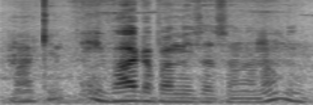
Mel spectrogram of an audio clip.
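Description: A man's voice: medium pitch, expressive, racing, creaky. A Brazilian man with a São Paulo interior accent, giving short laid-back replies while driving. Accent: Brazilian Portuguese, São Paulo interior. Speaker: husband, driver. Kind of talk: casual family chat. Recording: loud road noise inside a car.

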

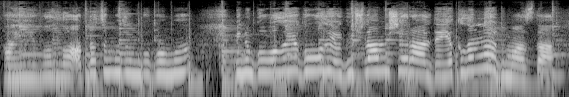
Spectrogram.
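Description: A rambling, folksy young village woman speaks. Her voice sits high and her words come quick. Music plays behind her, as in a TV comedy. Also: animated. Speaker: village bride Kamuran. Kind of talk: TV comedy acting.

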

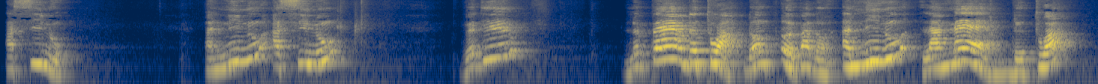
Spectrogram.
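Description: A man with a high, lively voice leads a slow language lesson. He repeats each word and spells it out carefully, and the room around him gives off a clear echo. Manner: repeats words slowly, spells them out. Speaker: language teacher.

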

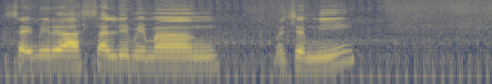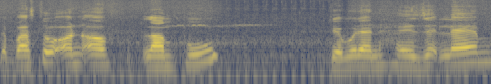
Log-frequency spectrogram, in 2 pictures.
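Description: Outside a motorcycle shop, in its parking lot, a Malaysian Malay-accented dealer in his thirties delivers cheerful sales patter about a motorcycle, sprinkled with English fillers. His voice sits on the high side, with a little hiss or hum in the audio.

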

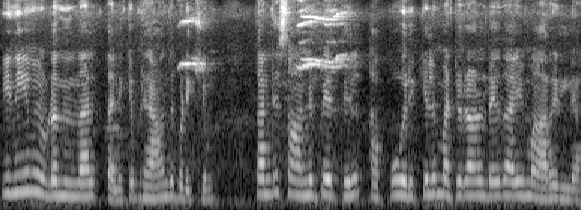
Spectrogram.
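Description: A woman narrating a romantic novel with an emotional, measured reading. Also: a little high, background noise. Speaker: audiobook narrator. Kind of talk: dramatic storybook narration.

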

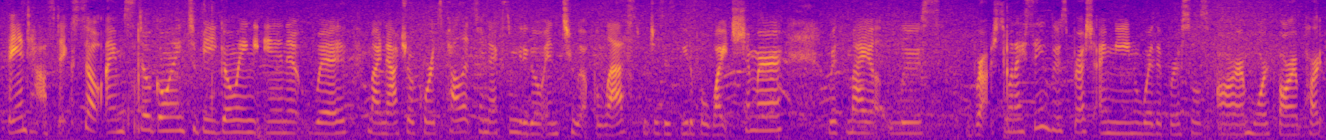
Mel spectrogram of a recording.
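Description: A young woman hosting a makeup tutorial, bubbly and chatty, sitting at an outdoor picnic table near the beach and filming herself up close. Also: a little high. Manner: bubbly, chatty, lots of "super" and "fantastic". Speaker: beauty vlogger. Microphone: handheld camera close up.

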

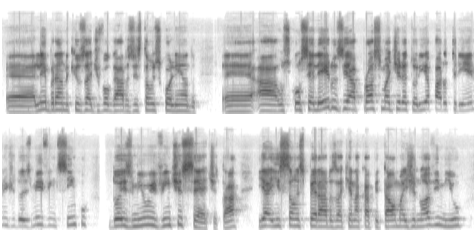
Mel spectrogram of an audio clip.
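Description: A young Brazilian man reporting live into a handheld mic in a small studio. His voice sits high and bright, with a crisp edge. He talks through the figures conversationally, often checking in with a quick "tá?". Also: fairly even intonation. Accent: Brazilian Portuguese. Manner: informative, conversational, with filler "tá?". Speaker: radio reporter. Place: small radio studio with meeting table. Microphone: handheld microphone.

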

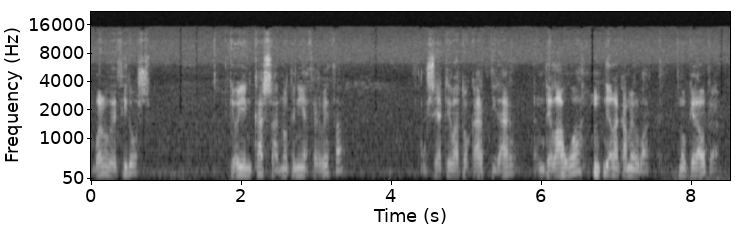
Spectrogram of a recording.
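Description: In the woods with a camera resting on the ground in front, a middle-aged vlogger eats snacks and chats casually, exclaiming often as he goes. The voice is slightly high with a darkish tone and moderate pace, and faint background noise is present.

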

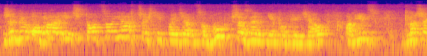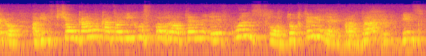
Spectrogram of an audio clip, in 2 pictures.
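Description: A man's voice: extremely high pitch, animated, normal speed, a little hiss or hum. A man, a former priest, giving an earnest, emphatic testimony to an audience, often checking in with his listeners. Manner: earnest, emphatic, appeals to listeners with tag questions. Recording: echoey hall, voice from a distant mic.

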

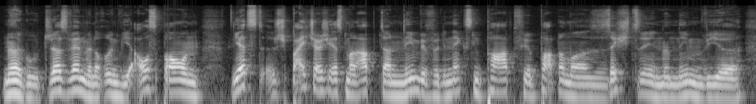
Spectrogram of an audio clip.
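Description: Excitable young man commenting gameplay. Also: medium pitch, normal speed, few pauses. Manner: excitable, shouts player names at big moments. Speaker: gaming channel host. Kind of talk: let's play commentary. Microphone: USB podcast microphone.

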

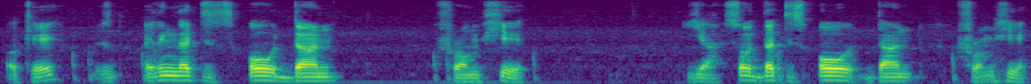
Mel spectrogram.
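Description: A man from Zambia hosting a casual screen-recorded coding tutorial, talking in a halting way with many fillers and restarts. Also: sits low, fairly even intonation, darkish tone. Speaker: programming tutorial host.

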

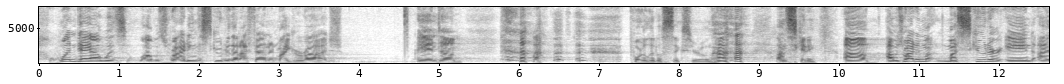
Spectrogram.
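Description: A man in his thirties preaching a sermon as pastor, telling a story casually with many restarts, a little out of breath. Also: sits high. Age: 30s. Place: church hall. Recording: reverberant church hall.

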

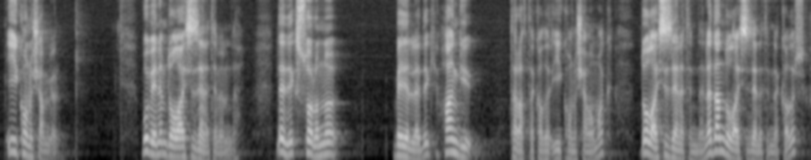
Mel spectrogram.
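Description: A man teaching a self-development lesson, walking through steps by asking himself questions and answering them, with an earnest, coaxing delivery. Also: mid-range voice. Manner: fast, earnest, coaxing delivery with rising emphasis. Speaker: online self-development instructor. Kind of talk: instructional talk.

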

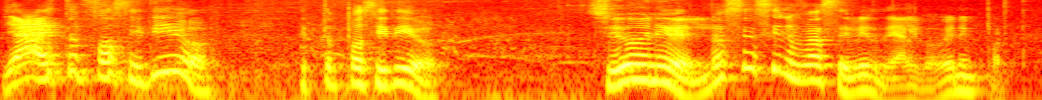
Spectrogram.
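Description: A man with a Chilean accent giving casual gameplay commentary as a streamer, thinking aloud, counting out loud and chuckling often. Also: sits high, huge pitch swings, racing, a little hiss or hum.

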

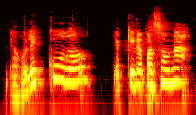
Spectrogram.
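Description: A young woman with a Spain Spanish accent giving excitable, chatty let's-play commentary, talking to the game animals and bursting into shrieks. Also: sits high, racing. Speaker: Minecraft streamer.

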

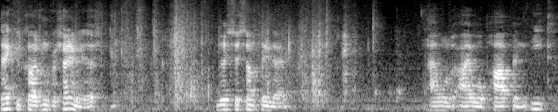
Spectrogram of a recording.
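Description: A middle-aged man with a fairly low voice reviews food casually. He speaks in a halting, low-key way while tasting. The room is echoey, with faint noise behind him. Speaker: spicy food review host. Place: small bright room indoors. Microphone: camera mic across a table.

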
